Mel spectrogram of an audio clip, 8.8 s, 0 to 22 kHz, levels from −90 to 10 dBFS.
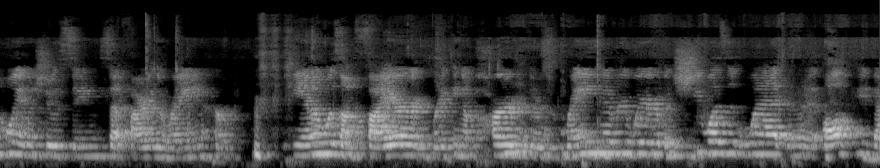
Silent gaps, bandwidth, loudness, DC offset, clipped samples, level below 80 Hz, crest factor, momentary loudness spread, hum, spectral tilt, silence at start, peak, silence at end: none; 16.5 kHz; -23 LUFS; under 0.1%; under 0.1%; -64 dBFS; 18 dB; 12 LU; none; -4.5 dB/octave; 0 s; -4 dBFS; 0 s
